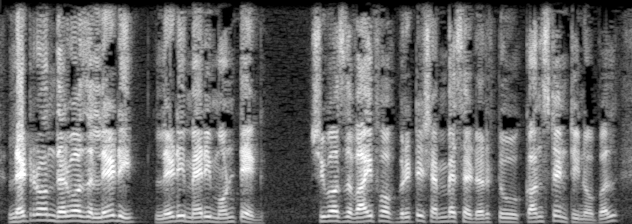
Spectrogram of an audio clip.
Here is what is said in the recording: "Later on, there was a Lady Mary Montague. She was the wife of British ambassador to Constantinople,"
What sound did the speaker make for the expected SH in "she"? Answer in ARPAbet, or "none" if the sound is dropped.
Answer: SH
